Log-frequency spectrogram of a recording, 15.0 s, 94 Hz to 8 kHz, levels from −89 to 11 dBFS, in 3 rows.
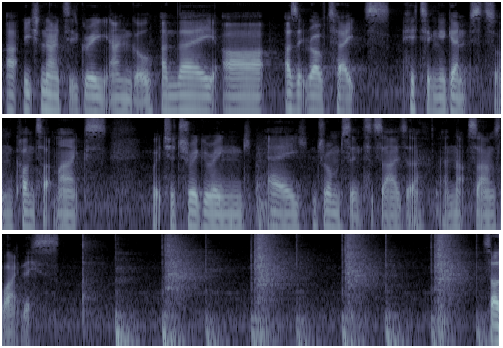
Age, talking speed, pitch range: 30-49, 110 wpm, 95-110 Hz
